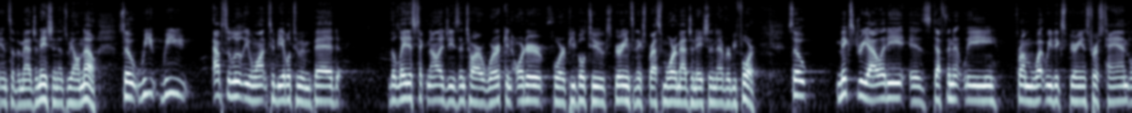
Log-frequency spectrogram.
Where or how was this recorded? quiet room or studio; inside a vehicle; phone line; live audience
live audience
